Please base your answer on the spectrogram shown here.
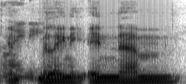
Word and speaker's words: Maleny: if I mispronounce it, was it Maleny or Melanie? Yes, Maleny.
